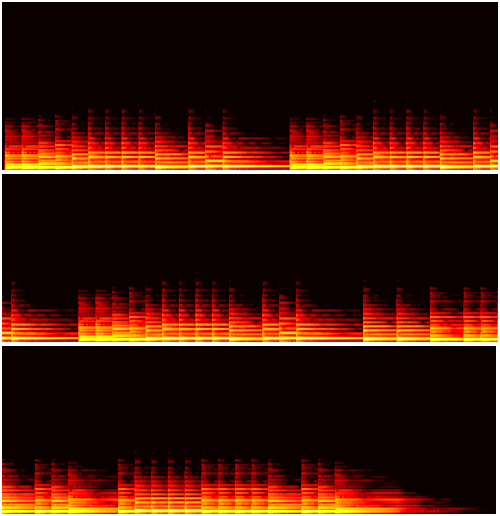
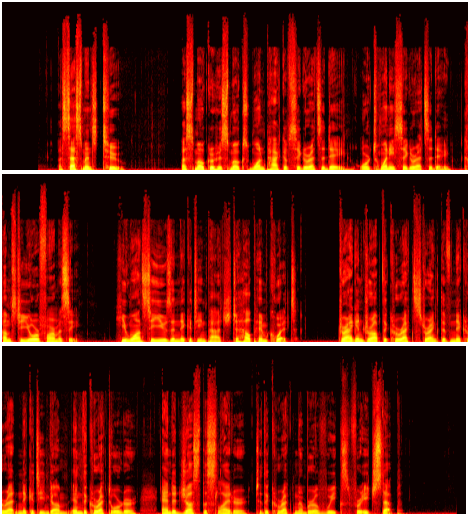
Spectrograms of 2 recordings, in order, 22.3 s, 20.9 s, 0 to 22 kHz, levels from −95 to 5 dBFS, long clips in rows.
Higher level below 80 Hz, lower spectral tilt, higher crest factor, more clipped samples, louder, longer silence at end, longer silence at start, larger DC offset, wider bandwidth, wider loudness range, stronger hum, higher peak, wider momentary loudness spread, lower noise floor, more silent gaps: second, -52 dBFS vs -42 dBFS; first, -8 dB/octave vs -6 dB/octave; second, 12 dB vs 22 dB; neither; first, -14 LUFS vs -22 LUFS; first, 1.55 s vs 1 s; second, 0.05 s vs 0.85 s; neither; second, 4.5 kHz vs 19 kHz; about the same, 3 LU vs 3 LU; neither; about the same, -2 dBFS vs 0 dBFS; about the same, 8 LU vs 10 LU; first, -83 dBFS vs -61 dBFS; neither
